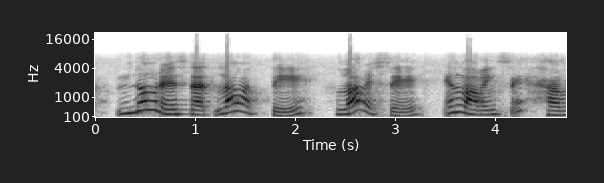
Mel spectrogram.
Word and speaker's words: lávate: Now we have lávate. Now we need to comply with the fourth rule of stress that tells us that on the third to the last syllable or the fourth to the last syllable, we always need a written accent mark or tilde.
